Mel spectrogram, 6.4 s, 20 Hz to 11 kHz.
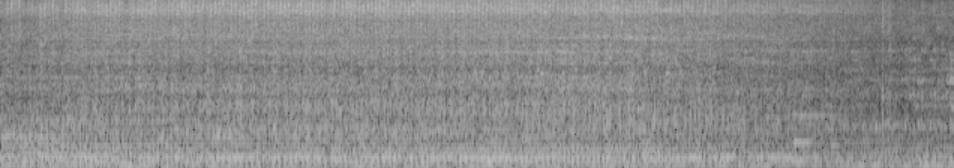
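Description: A 1969 Ford Ranger engine runs at a steady idle, a close, continuous low rumble with even vibration that eases slightly near the end, with no talking.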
